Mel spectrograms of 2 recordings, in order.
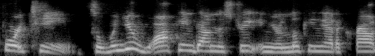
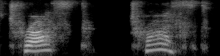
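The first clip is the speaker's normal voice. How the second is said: "trust" drawn out high, then repeated softer; stress on trust; 5 semitones higher, 4 dB quieter than usual. Real, not acted. Presenter underlining that restorative process builds trust, emphasized slowly. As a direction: let "trust" hang slowly, then echo it quietly. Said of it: "I emphasize that word too".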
